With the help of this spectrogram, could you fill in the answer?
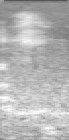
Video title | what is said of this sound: Bus Pretrip Video | You're going to tap the glass. All the glass is securely mounted, not cracked or broken, clean and clear.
